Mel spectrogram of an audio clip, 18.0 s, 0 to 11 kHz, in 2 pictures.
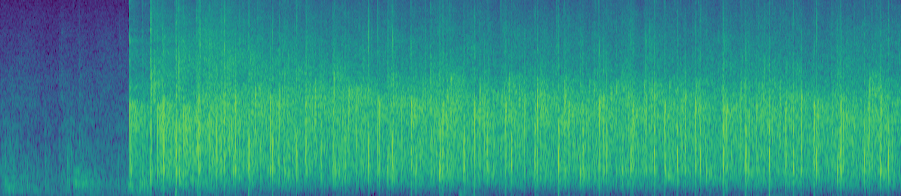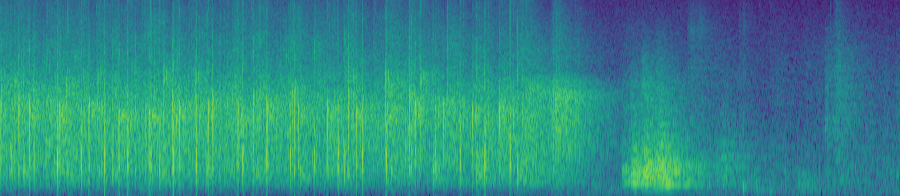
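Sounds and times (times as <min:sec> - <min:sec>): audience applauding: 0:01.3 - 0:15.2.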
